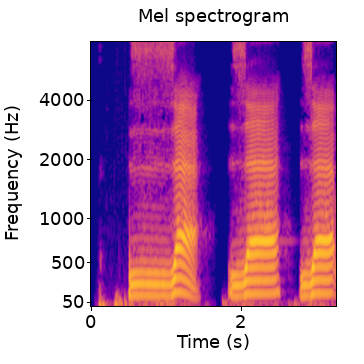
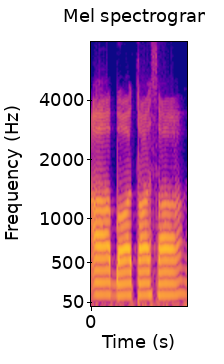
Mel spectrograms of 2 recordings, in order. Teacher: Fathah itu dibaca dasarnya dengan vokal A, maka zainya dibaca za. Maka kalau za vokalnya vokal A tipiskan, buka mulut sedikit senyum.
